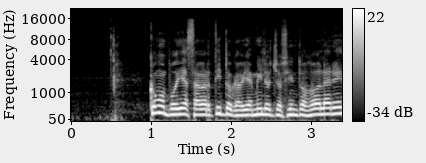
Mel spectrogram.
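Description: A younger man speaks with animation into a microphone.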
